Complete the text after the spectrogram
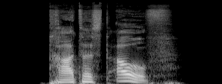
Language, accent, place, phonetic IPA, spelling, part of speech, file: German, Germany, Berlin, [ˌtʁaːtəst ˈaʊ̯f], tratest auf, verb, De-tratest auf.ogg
- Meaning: second-person singular preterite of auftreten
